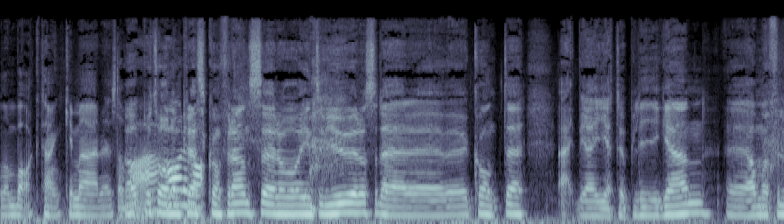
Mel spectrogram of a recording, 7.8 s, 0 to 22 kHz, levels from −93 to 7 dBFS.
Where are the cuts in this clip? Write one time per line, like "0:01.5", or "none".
0:01.1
